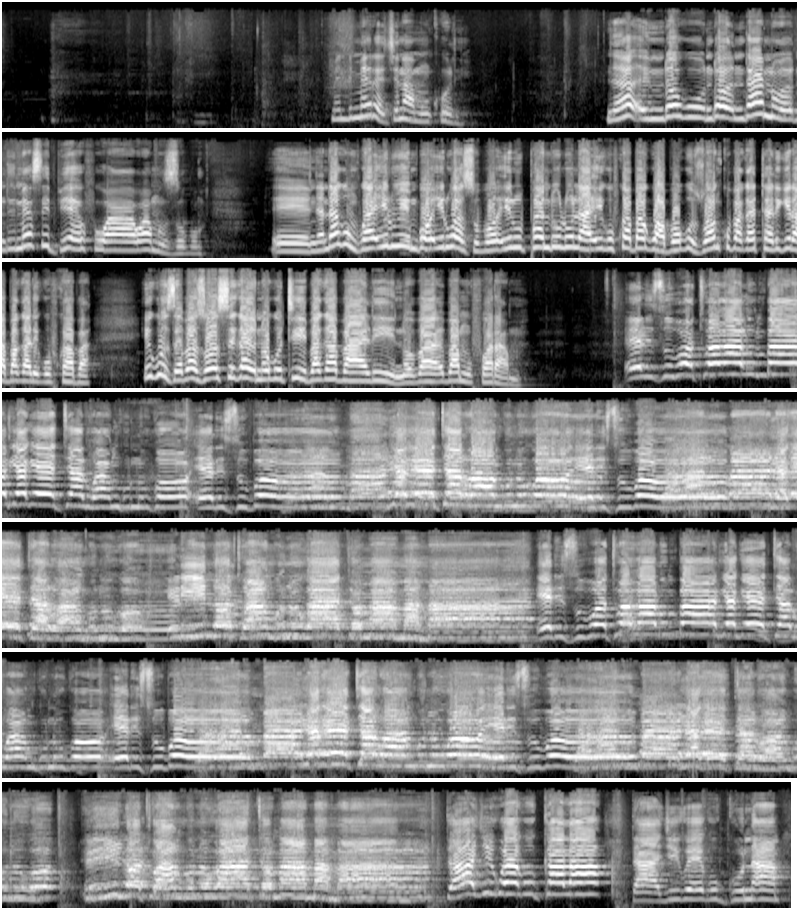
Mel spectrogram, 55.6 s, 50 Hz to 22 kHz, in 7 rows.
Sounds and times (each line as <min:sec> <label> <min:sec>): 0:22.2 Zubo song 0:53.4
